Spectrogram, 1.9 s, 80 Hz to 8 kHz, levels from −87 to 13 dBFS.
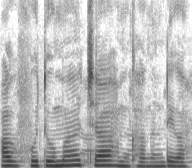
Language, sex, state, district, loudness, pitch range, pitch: Wancho, female, Arunachal Pradesh, Longding, -16 LUFS, 195-225 Hz, 210 Hz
